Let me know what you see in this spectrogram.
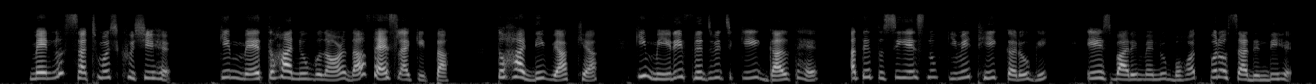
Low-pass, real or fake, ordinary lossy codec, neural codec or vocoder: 10.8 kHz; fake; none; codec, 24 kHz, 0.9 kbps, DualCodec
